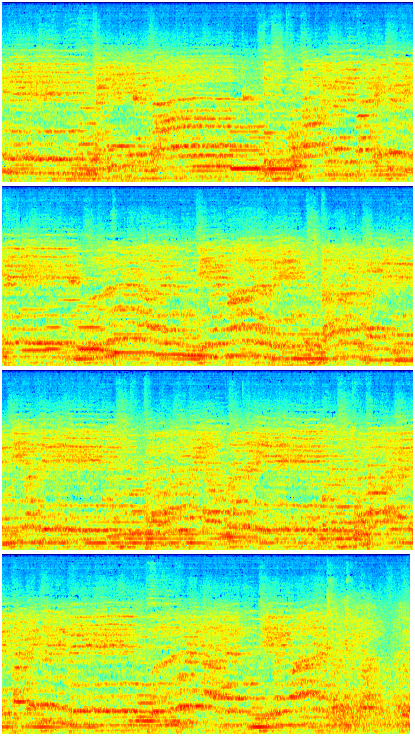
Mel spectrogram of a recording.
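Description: Church choir singing a hymn, many voices together without a break, over a steady low hum.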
